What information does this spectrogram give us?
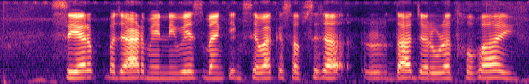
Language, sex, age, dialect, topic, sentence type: Magahi, female, 18-24, Western, banking, statement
